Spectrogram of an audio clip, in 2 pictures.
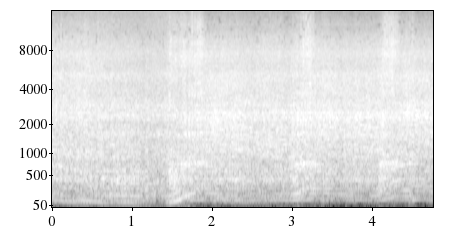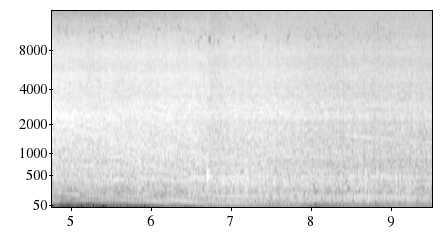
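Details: BMW E31 840ci with M62 V8 after manual transmission swap and new 2.5-inch exhaust (cats, X-pipe, resonators, muffler): smooth burbling idle, then three clean quick blips, revving freely and evenly; sounds really good, normal idle and revving.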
